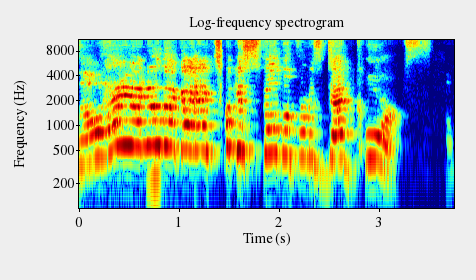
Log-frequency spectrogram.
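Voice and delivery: very high-pitched, loud shout. Speaking as Theo, who yells to the enemy: Theo yelling. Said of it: "Theo yells".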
